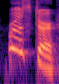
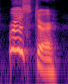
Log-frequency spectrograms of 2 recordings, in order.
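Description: First: Rooster rising high and bright in a sudden realisation; high excited naming. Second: Said in the usual way. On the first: Retold or imitated. Drama teacher naming him, suddenly much higher. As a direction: hit Rooster much higher as if it just clicked. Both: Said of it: "she goes".

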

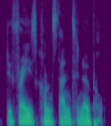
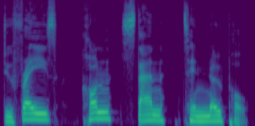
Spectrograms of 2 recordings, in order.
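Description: First: Said in the usual way. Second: Dufresne Constantinople broken slowly into syllables; teacher sounding out "Dufresne Constantinople" piece by piece; slow pronunciation demo. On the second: Shown as a demonstration. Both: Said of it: "practice your pronunciation".

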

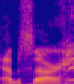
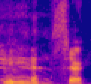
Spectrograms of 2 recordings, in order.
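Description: First: Said in the usual way. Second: Giggling it out while apologising; laughing apology. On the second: Real, not acted. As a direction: say sorry through a laugh, higher and louder. Repeated apology, then laughs.

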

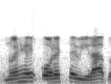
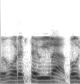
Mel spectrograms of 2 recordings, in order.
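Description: First: "Vilato" said as ví-la-to, stress on the first syllable; wrong stress on Vilato. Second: "Vilato" said vi-lá-to, stress on the middle syllable; correct stress on Vilato. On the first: Retold or imitated. Caller mocking how the announcer says the name. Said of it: "dice [name], pone el acento". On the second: Shown as a demonstration. Caller correcting the name on air, stressing the right syllable. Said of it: "no es [name]".

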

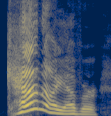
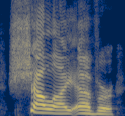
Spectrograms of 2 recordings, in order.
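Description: First: "Can" hit louder, falling at the end; stress on can. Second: "Shall" leaned on, falling at the end; stress on shall. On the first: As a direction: punch "Can" and drop the rest. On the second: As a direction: push the word "Shall" hard, then let it fall. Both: Acted. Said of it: "Shall I ever? Can I ever?".

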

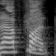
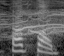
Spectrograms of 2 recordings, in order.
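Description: First: Said in the usual way. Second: Mock shouted goodbye. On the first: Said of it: "Have fun. (repeat)". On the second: Shown as a demonstration. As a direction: Have fun called out louder, like a mock cry.

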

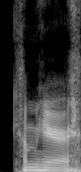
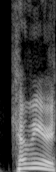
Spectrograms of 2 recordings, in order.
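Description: First: Said in the usual way. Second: "Come here" said much higher and louder. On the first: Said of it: "All right. Come here". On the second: Shown as a demonstration. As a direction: sing out "Come here" high and bright.

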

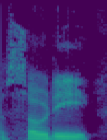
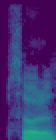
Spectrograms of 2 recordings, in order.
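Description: First: "sody" ending in an ee sound; soda as SODY. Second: Said in the usual way. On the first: Retold or imitated. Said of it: "my grandma used to call". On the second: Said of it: "call soda sody".

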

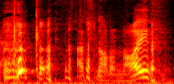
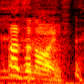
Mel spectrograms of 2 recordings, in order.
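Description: First: Slow, higher mock Aussie drawl on knife; hammed-up Crocodile Dundee line, slow; very slow mock Australian, rising on knife; Australian accent. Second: Punchy mock Aussie, stress on That's; higher mock Australian payoff line; quick confident fake Aussie delivery; Australian accent. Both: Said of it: "Trying to think Australian".

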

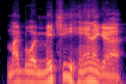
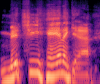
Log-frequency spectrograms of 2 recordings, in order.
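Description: First: Slipping into a New England accent; a New England twang on the name; broad New England vowels. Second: Mitchie Haniga said higher and drawn out, slowly; corrected name. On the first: Real, not acted. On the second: Shown as a demonstration. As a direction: stretch out Mitchie Haniga, high and careful. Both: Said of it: "my New England accent just came out on that".

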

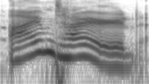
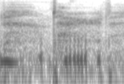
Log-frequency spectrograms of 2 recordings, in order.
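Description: First: Said in the usual way. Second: Breathless whispered I'm tired. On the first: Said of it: "repeating I'm tired in varied ways". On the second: Shown as a demonstration. Telling her friend she's tired, whispered. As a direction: let "I'm tired" fade to a bare whisper. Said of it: "repeating I'm tired fading to whisper".

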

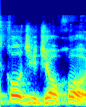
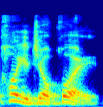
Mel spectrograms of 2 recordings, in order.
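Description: First: "Koy" said as "Koh"; aunt's correct pronunciation. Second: Said in the usual way. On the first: Retold or imitated. Aunt insisting on what she always called him, "Koy" as "Koh". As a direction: make "Koy" rhyme with "go". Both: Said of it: "supposed to be Jo Koh".

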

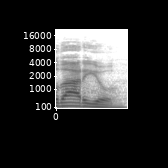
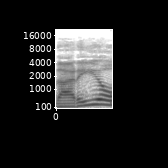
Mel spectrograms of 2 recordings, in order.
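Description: First: "Dario" con el golpe de voz en la primera sílaba, Da; sin acento en la i. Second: "Darío" con el golpe de voz en la í; acento en la í. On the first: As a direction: pronuncia "Dario" como DA-rio, i breve. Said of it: "No tiene acento en la I". ("Dario" acentuado en la a, sin marcar la i) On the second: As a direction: marca la í de "Darío", separada de la o. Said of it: "¿Dónde tú ves a-, acento en la I?". ("Darío" acentuado en la penúltima sílaba, la í) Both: Shown as a demonstration.

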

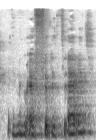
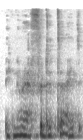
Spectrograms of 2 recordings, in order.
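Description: First: Said in the usual way. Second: Tearful whisper, real emotion; choked-up whisper. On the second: Real, not acted. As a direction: whisper through rising tears. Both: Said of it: "dat het me raakt".

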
